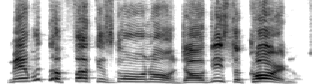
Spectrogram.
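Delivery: loud yelling. A coach retells yelling at his team from the sideline while losing, acting out a sideline yell. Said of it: "That's what I'm yelling to my team".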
